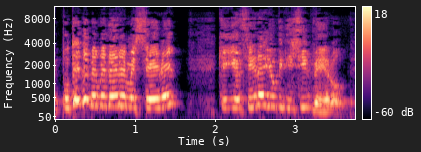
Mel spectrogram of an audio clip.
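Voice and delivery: high, eager pleading servant voice; Chichibio, frightened servant. Acted.

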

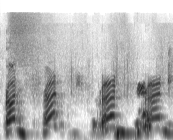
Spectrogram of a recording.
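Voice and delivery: loud, high panicked calls; urgent shouting. Real, not acted. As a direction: yell it, urging escape. Fleeing danger in game.

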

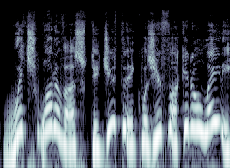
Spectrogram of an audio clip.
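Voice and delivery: high, heated retort; mock angry yell. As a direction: fire back at him, high and indignant.

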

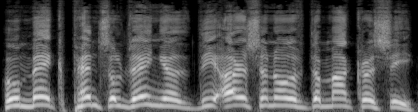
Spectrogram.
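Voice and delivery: high mock-orator with put-on accent; Josh Shapiro. Host quoting the governor's rally speech, mocking put-on accent. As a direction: declaim in a caricatured speechmaking accent. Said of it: "Why did he speak with that accent?".

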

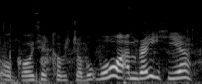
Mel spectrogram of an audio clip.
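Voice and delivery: ordinary talk

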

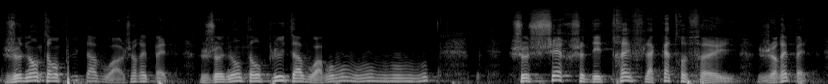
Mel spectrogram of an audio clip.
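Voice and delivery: solemn Radio Londres announcer. Shown as a demonstration. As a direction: read the coded messages like a BBC broadcaster. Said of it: "Je vous lis avec la voix".

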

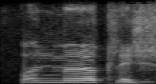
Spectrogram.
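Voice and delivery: high, loud cry of disbelief; mock-despairing shout of impossible; narrated shout. A narrator's reading. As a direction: burst out appalled. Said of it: "schrie er".

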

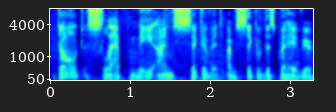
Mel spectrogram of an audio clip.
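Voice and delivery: low, deliberate annoyance; fed up, pitched well down; annoyed. Pretend. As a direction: scold the enemy in a low, fed-up voice. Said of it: "I'm annoyed with it".

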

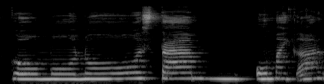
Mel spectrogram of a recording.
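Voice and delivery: imitando a una doctora exasperada, fuerte y muy lento; drawn-out, loud exasperated groaning words. Retold or imitated. La doctora exasperada al dar malas noticias. (exasperada, alargando las palabras)

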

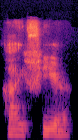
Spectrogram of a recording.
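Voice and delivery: ordinary delivery

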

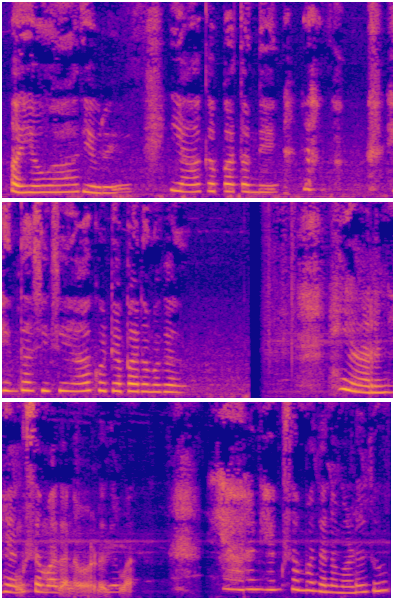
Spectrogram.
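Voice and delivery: drawn-in grief with a crying edge; tearful lament. Acted. Grandmother asking God why this punishment, lamenting. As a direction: cry out to God in despair.

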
